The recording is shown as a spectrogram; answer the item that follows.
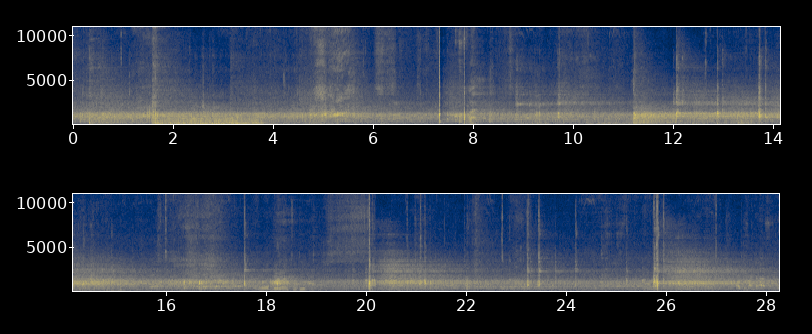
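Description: Indoor ice rink sound during a stoppage in play: indistinct players' voices over a steady hall hum, with skate blades on the ice and scattered sharp knocks of sticks and pucks.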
